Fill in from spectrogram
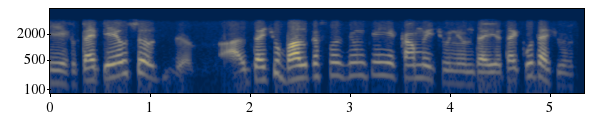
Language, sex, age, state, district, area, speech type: Kashmiri, male, 45-60, Jammu and Kashmir, Srinagar, urban, conversation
